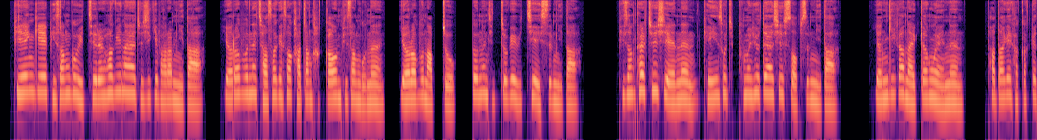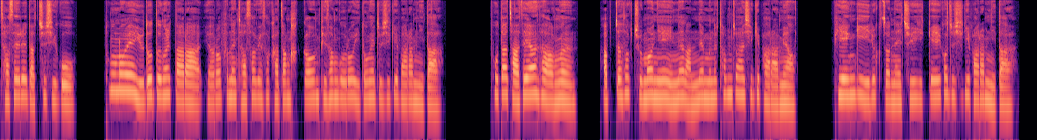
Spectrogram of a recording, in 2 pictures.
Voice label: Korece Kadin, seslendirme; kadin sesler

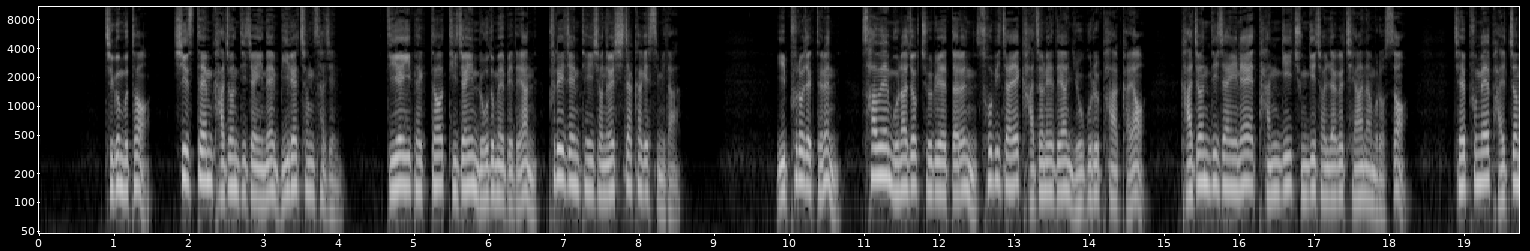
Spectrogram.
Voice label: Korece Erkek; seslendirme; erkek sesler

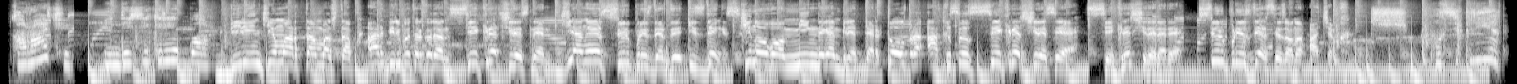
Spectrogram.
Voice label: Kirgizca Erkek; seslendirme

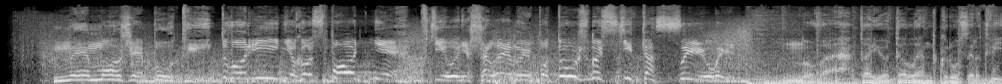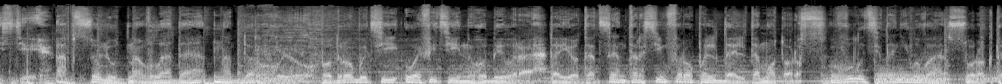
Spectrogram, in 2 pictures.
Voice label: Ukraynaca Erkek, ukraynaca seslendirme; erkek sesler

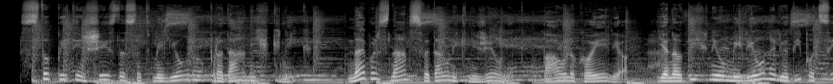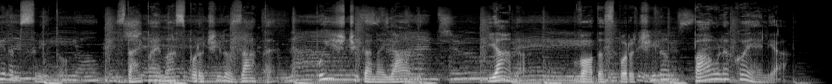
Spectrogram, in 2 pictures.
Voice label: Slovence Kadin, slovence seslendirme; kadin sesler

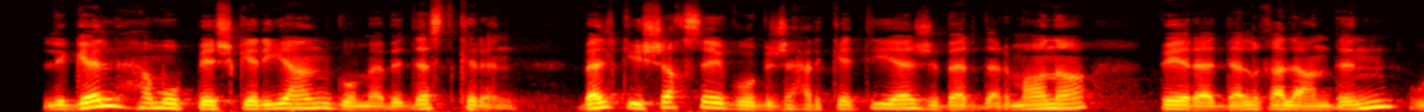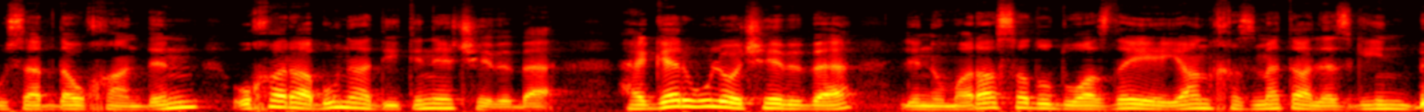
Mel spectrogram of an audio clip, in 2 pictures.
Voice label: Kurtce Erkek Kurmanci, seslendirme; erkek sesler

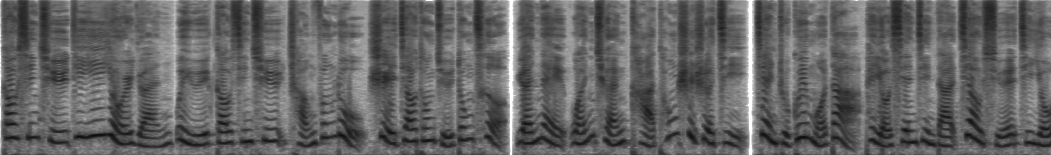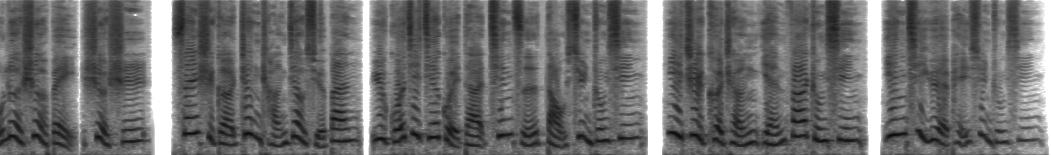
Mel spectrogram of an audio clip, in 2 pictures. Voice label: Cince Kadin Mandarin Cin Simplified, seslendirme; pekin

